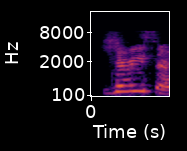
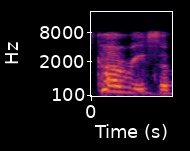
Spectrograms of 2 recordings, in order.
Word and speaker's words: Carissa: Sharisa, right? I'm saying it right? It's Carissa, but it's okay.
